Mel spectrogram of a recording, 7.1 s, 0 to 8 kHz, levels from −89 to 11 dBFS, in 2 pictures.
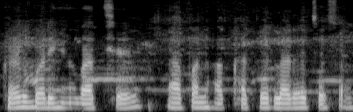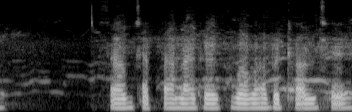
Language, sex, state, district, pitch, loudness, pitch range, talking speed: Maithili, male, Bihar, Araria, 125 Hz, -17 LUFS, 120-145 Hz, 125 wpm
